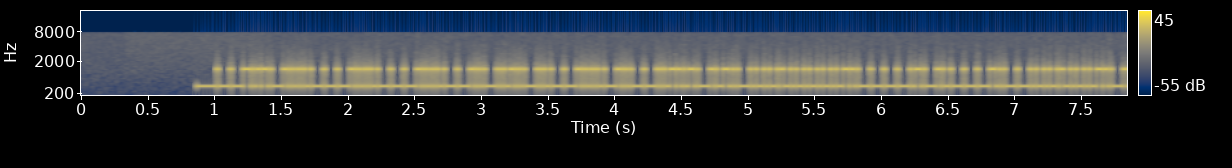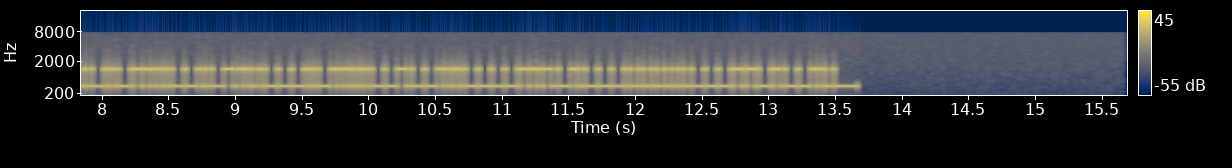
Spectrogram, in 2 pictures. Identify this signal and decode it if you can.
RTTY (75 baud, 850 Hz shift), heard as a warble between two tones, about 940 Hz centre. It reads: RYRYRYRYRYRYRY AGN? AGN? PSE RPT UR RST DE OH1EEZ K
